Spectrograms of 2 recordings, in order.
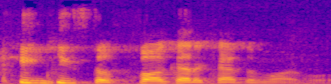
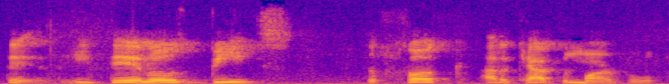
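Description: First: Laughing through the repeat; amused retelling with a laugh. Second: Said in the usual way. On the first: Real, not acted. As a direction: crack up as you say it again. Repeats line while laughing.

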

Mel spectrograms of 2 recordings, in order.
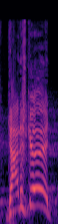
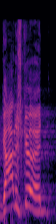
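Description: First: High, loud call for a response; call to congregation. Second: Call to congregation. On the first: Pastor calling out to the congregation, waiting for their reply. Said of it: "Are you ready?". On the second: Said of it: "let's try it again". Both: Shown as a demonstration.

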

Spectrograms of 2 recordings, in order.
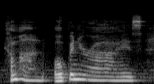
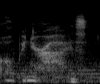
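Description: First: Said in the usual way. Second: Barely audible whisper, much softer; whispered plea. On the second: Retold or imitated. Pleading with her sleeping body, a faint whisper. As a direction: hush it almost to nothing, begging.

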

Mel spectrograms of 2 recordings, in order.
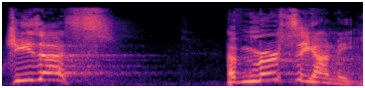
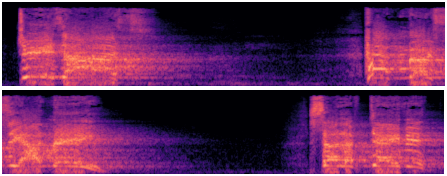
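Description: First: High pleading shout; mock shout. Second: Very high, loud desperate shriek; shrieking beggar crying for mercy, making a baby cry; full shriek. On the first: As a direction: call out like a desperate beggar. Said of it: "he begins to shout". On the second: Shown as a demonstration. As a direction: scream it at the top of your lungs. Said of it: "I did that because I want you to see, like, how obnoxious".

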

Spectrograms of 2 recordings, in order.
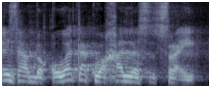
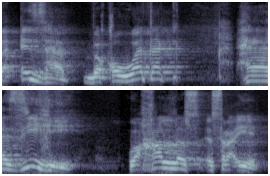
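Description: First: Said in the usual way. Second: Slow, with a pause before and after "هذه"; stress on هذه. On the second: Shown as a demonstration. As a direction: linger on "هذه" alone, slowly. (بطء ووقفة عند كلمة "هذه") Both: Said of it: "على فكرة، كلمة هذه دي".

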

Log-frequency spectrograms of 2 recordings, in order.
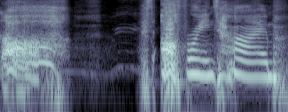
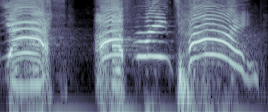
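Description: First: Lower, slow, dragging sigh of duty; reluctant groan. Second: Much higher, louder, stretched-out cheer; cheerful giver. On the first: Churchgoer dreading the offering, slow and low. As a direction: drag it out like giving hurts. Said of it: "we're like". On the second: Churchgoer eager to give, shouting cheerfully. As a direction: shout it like the best news of the day. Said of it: "we should be like". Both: Pretend.

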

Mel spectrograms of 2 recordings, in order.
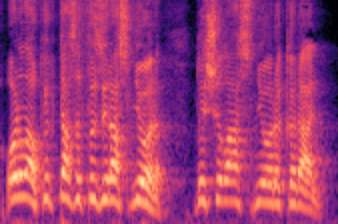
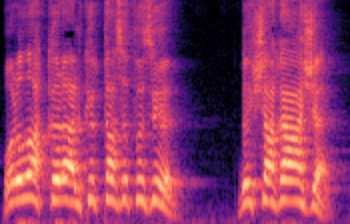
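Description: First: Much higher, louder hard man, still roaring; tough-guy voice. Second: Much higher, much louder bellowing hard man; tough-guy voice. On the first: Corrected version, telling the drunk to leave the lady. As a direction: bark it big but say senhora. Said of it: "Não disse gaja, disse senhor". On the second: Confronting the drunk with a bottle, roaring hard man. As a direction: roar it like a street brawler. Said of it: "Salto da cadeira e faço voz". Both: Retold or imitated.

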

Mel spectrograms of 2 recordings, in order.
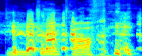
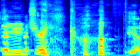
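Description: First: Much higher and louder, laughing; silly high voice. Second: Higher, slow and louder. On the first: Asking Harper about coffee, in a much higher, louder laughing squeak. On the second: Asking Harper again about coffee, slow, higher and louder. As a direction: drag the question out in a put-on high voice. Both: Acted. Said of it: "Why do you have to say it like that".

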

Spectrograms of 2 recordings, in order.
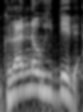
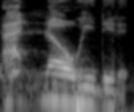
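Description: First: Said in the usual way. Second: Unvoiced conspiratorial whisper; hushed aside to the listener. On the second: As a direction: lean in and whisper it knowingly. Whispered repeat of accusation.

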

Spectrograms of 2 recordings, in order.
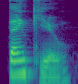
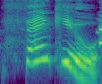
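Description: First: Quiet, breathy thanks to her rescuer; soft thank you. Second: High, disbelieving thank you; mock incredulous thanks. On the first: A narrator's reading. Woman thanks Ricky after the killing, softly. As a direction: murmur it gently. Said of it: "and she just says". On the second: Friend mocks the woman's thanks, high and incredulous. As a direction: say it like the scene makes no sense. Mocking the film's line.

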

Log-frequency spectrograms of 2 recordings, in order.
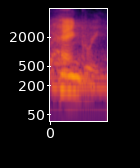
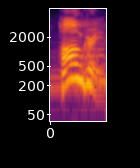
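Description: First: Hangry said low and dry, with the a of hang; Hangry as new slang. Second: Said in the usual way. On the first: Shown as a demonstration. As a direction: drop the word Hangry as a joke. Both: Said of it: "we even got a word now".

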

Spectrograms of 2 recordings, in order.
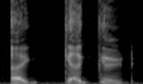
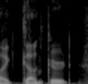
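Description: First: Slow, drawn out and higher; drawn-out seductive. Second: Said in the usual way. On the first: Acted. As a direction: stretch it out slowly, higher. Casanova's line against Caesar's.

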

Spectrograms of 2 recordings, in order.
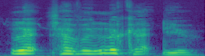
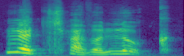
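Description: First: Higher, kindly bear voice; Pooh. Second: Slow, high, loud donkey voice; mournful, heavy drawl; Eeyore. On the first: Pooh offering to inspect Eeyore, concerned. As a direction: look your friend over, lightly. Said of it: "said Pooh". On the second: Eeyore checking for his tail, gloomy. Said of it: "said Eeyore". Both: A narrator's reading.

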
